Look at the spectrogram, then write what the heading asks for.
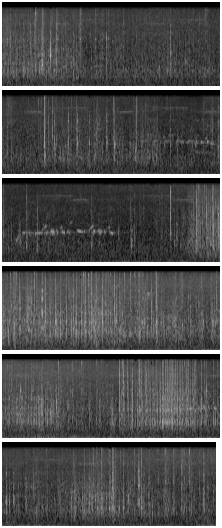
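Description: Birds at a backyard feeder: irregular taps and clicks with a short wavering call about a third of the way in, then longer stretches of dense rapid tapping.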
